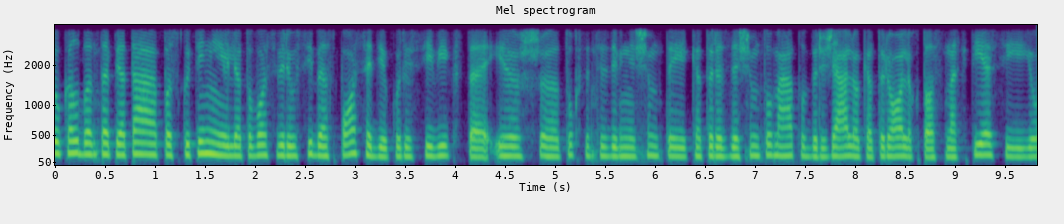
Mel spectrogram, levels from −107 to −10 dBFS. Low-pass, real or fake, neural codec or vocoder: 3.6 kHz; real; none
